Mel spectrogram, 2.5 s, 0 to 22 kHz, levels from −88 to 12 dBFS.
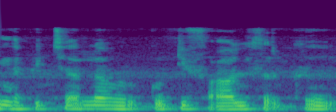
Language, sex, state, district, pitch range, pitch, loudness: Tamil, male, Tamil Nadu, Nilgiris, 115-130 Hz, 125 Hz, -17 LUFS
